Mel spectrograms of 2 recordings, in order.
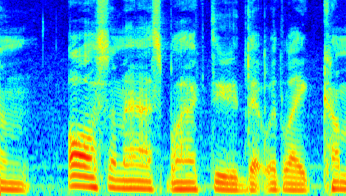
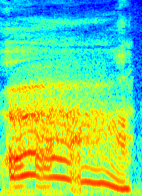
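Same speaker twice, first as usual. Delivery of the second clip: imitated wordless scream; 3 dB louder than usual.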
